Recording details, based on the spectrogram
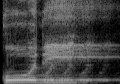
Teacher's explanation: قاف کو موٹا کرنا ہے، را کو باریک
